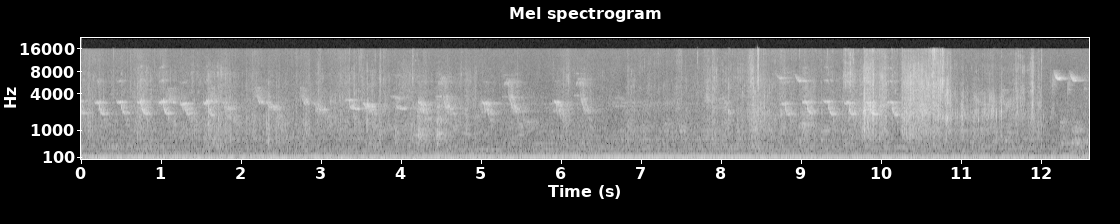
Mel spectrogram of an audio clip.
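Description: Small bird chirping in quick runs of short repeated notes, several bouts of them, with a few higher single chirps. A steady low hum lies underneath, and a brief rustle comes about ten seconds in.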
